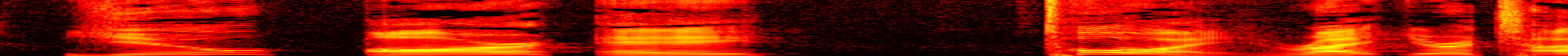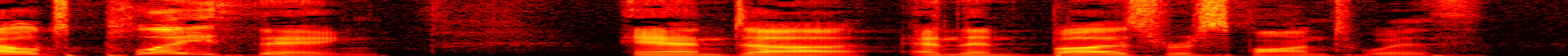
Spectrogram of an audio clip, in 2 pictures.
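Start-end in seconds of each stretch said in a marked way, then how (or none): 0.1-4.8 furious, loud, slow angry shout. Retelling a story where one character yells at another: retelling an angry yell. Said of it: "He gets so mad that he yells at him".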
